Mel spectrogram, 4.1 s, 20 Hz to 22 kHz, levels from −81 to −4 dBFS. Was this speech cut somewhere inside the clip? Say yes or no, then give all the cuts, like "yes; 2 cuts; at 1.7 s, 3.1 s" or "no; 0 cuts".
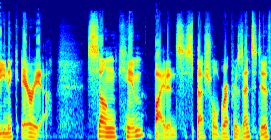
yes; 1 cut; at 1.3 s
